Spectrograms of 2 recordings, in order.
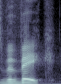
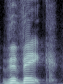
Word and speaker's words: Vivek: He says it's Vivek. It rhymes with cake. So be smarter than all your friends and call him Vivek Ramaswamy.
